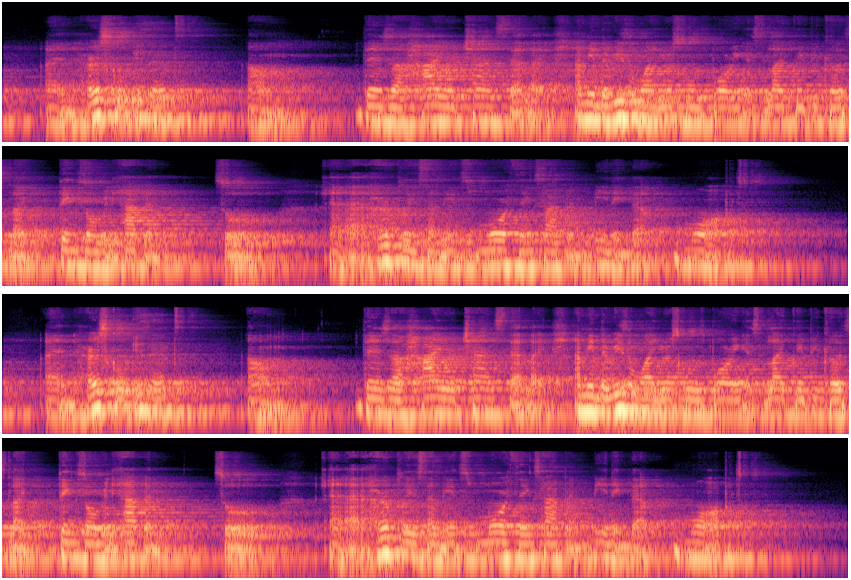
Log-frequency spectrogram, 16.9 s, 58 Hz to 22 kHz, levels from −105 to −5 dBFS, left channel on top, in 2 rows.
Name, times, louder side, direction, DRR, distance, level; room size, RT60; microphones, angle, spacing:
voice 1, 0.4-1.8 2.5-2.9 3.5-8.8 9.0-10.1 10.6-11.0 11.7-15.9, right 1 dB, 80° right, 1 dB, 2.2 m, -21 dB
29.0 x 22.5 x 8.8 m, 2.5 s
head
